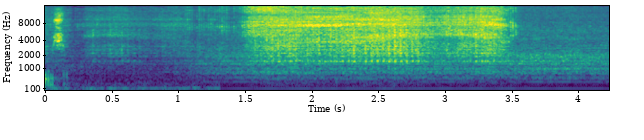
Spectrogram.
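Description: Harbor Freight Central Machinery 1x30 belt sander running with a steady motor hum while a small workpiece is pressed against the belt on the platen. A hissing grind sounds for about two seconds in the middle, then eases off.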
